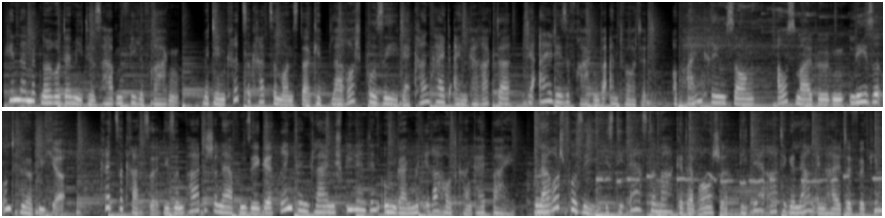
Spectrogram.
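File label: German, advert; La Roche Posay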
